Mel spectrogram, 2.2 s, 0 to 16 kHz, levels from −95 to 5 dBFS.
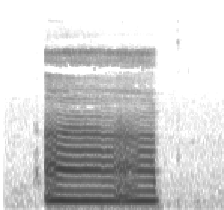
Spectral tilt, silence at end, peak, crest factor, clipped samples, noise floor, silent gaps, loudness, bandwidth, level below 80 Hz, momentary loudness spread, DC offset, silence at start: -7 dB/octave; 0.65 s; -8 dBFS; 16 dB; under 0.1%; -63 dBFS; none; -23 LUFS; 6.8 kHz; -54 dBFS; 9 LU; under 0.1%; 0.45 s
